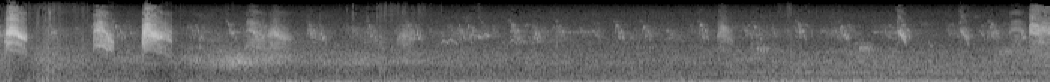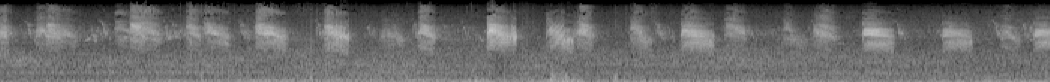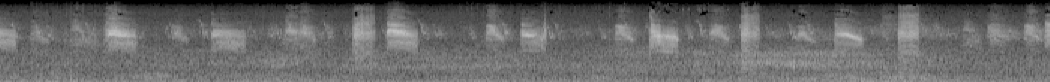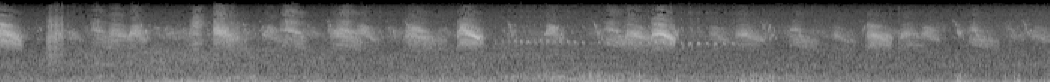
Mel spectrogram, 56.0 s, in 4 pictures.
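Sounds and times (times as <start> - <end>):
bird giving harsh high calls: 32.7 - 33.6, 37.8 - 38.2, 39.3 - 40.4, 42.0 - 43.0.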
